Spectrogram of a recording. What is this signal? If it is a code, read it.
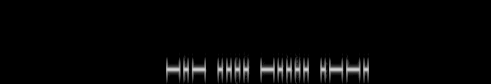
Morse code, heard as a keyed tone, about 28 wpm, 700 Hz. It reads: KH6P
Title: DXCC-100 Call Signs - 4 Characters - 28wpm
